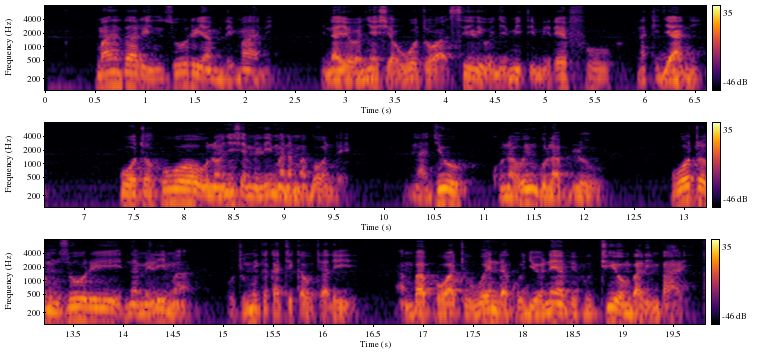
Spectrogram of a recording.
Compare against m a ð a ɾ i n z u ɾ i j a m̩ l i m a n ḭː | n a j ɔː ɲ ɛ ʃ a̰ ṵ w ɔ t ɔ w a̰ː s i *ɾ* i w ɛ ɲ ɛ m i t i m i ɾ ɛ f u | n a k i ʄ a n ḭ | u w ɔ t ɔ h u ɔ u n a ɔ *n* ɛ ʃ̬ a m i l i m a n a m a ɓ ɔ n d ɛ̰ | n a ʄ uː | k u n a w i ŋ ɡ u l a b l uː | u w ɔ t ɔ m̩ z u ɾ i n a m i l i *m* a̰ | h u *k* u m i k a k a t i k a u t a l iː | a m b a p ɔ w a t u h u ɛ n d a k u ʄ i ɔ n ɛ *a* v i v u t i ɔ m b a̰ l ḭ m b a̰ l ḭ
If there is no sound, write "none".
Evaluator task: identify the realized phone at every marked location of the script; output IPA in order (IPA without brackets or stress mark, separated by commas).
l, ɲ, m, t, a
